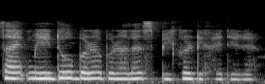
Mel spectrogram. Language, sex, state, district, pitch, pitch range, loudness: Hindi, female, Arunachal Pradesh, Longding, 265 Hz, 245-275 Hz, -14 LUFS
